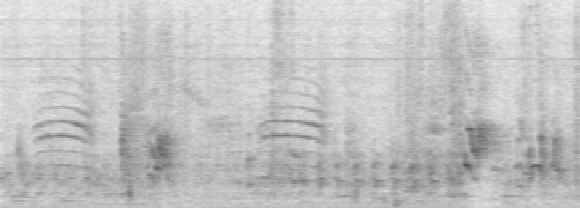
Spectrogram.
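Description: A bird chirping, two short calls about a second and a half apart, over a steady low hum.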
